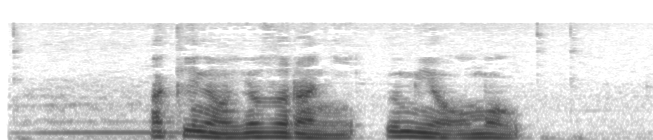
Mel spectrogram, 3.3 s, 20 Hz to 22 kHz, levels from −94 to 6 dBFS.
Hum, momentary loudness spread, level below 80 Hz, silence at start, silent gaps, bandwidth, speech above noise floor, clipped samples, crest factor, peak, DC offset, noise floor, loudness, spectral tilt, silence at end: none; 9 LU; -44 dBFS; 0.35 s; none; 11.5 kHz; 40 dB; under 0.1%; 14 dB; -8 dBFS; under 0.1%; -60 dBFS; -21 LUFS; -9.5 dB/octave; 0.7 s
